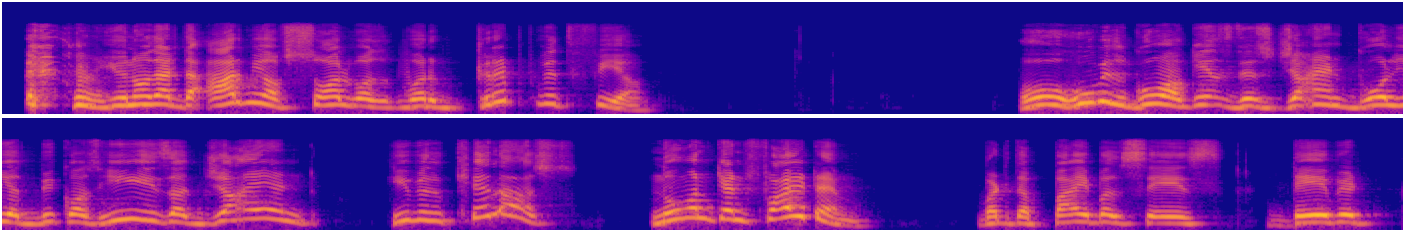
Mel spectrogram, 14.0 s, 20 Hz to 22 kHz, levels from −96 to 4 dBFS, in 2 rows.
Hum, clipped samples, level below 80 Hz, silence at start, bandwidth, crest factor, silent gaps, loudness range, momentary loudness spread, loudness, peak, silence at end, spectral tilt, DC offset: none; under 0.1%; -70 dBFS; 0.1 s; 11 kHz; 18 dB; 3.64-3.68 s, 3.86-3.93 s, 4.05-4.13 s, 4.59-4.91 s, 5.02-5.07 s, 10.19-10.24 s, 11.82-11.87 s; 5 LU; 10 LU; -23 LUFS; -6 dBFS; 0.15 s; -4.5 dB/octave; under 0.1%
